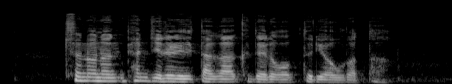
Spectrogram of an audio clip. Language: Korean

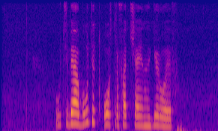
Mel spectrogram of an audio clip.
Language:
Russian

